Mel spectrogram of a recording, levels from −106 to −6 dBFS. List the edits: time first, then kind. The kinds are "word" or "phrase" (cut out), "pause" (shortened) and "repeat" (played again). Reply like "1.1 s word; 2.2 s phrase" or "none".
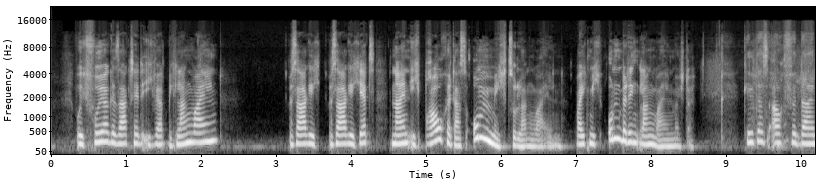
3.6 s repeat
